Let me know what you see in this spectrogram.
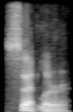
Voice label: "settler", American

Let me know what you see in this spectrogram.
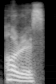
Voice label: "orris", Indian

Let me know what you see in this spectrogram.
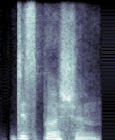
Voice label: "dispersion", Indian

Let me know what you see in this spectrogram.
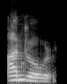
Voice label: "unroll", Indian

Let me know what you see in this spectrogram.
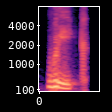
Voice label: "week", Indian

